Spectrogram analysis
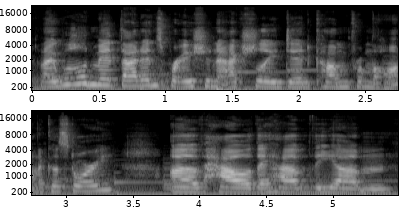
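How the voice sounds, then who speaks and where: Brief: female streamer, bright forceful voice, giggly and rambling, informal chat, music underneath. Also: mid-range voice, fairly quick. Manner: giggly, rambling, swears casually. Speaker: livestream host and artist. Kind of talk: casual livestream chat about own story notes.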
